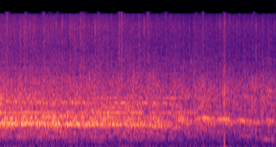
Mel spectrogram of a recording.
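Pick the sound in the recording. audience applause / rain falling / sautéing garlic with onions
audience applause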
